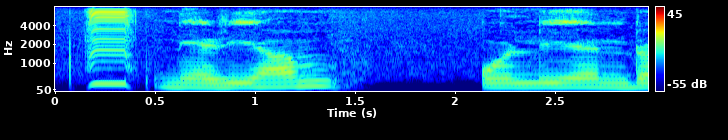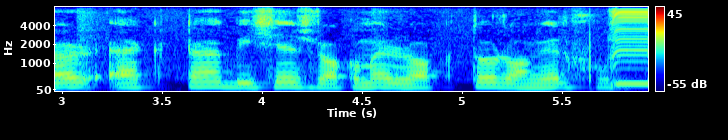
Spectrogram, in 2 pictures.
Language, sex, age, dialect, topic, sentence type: Bengali, female, 36-40, Northern/Varendri, agriculture, statement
